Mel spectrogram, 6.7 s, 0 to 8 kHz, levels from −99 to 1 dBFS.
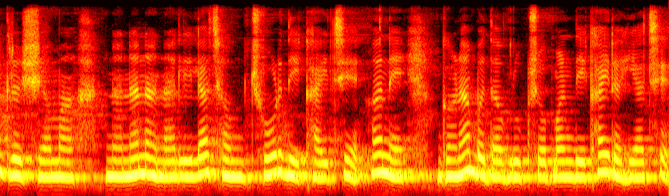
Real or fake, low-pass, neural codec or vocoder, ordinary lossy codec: real; 7.2 kHz; none; none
